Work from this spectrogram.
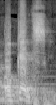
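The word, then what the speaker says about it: עוקץ: Y del hebreo se pronuncia como okets, que es o con acento en la o.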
